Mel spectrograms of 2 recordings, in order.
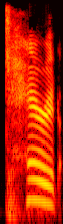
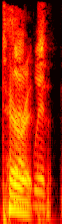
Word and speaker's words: tarot: This is from Japan-based developer Cherry Moji Game Studio, and it is built as an occult and tarot RPG. – You said tarot. Did you mean tarot by any chance? – Sorry, I pronounced that wrong.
